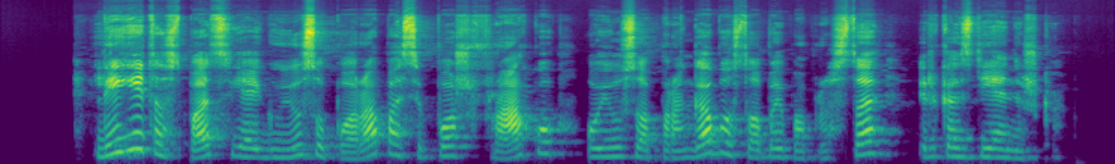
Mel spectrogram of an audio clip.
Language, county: Lithuanian, Kaunas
